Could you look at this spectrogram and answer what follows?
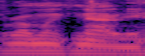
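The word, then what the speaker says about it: Romagnoli: R mcnell is injured um R magnoli yeah ROM magnoli that's how you say it so we actually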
